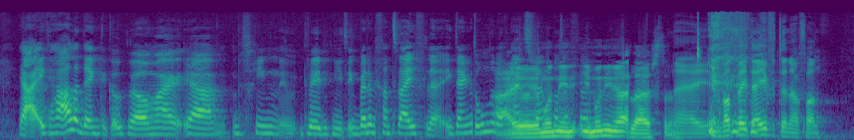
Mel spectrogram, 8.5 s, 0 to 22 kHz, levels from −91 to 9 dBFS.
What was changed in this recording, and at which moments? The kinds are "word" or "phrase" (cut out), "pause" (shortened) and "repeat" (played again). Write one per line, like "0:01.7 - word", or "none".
0:03.7 - word
0:04.7 - word
0:06.3 - word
